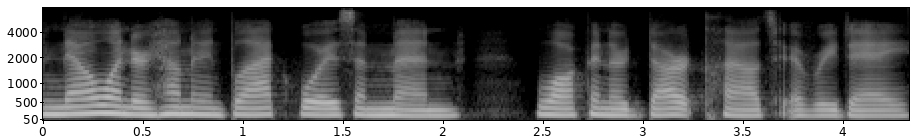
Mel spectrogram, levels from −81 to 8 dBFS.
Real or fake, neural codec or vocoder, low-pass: fake; codec, 16 kHz, 0.5 kbps, FunCodec, trained on LibriTTS, 25 frames a second; 7.2 kHz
